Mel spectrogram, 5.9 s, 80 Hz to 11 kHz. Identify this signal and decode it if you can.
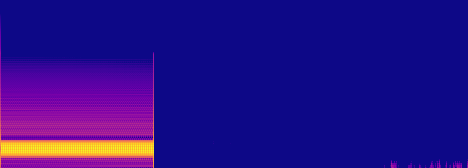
Ringback tone (North America), 440 + 480 Hz.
